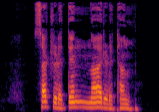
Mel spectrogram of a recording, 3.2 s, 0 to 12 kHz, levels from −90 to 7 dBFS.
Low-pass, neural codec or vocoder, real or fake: 10.8 kHz; vocoder, 44.1 kHz, 128 mel bands every 512 samples, BigVGAN v2; fake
